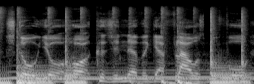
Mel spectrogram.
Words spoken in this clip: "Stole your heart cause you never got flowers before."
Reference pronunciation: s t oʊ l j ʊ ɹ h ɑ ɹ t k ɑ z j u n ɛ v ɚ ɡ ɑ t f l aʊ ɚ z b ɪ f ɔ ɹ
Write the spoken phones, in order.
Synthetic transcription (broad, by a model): s t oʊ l j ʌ ɹ h ɑ ɹ t k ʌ z j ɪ n ɛ v ɚ ɡ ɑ t f l aʊ ɚ z b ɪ f ɔ ɹ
